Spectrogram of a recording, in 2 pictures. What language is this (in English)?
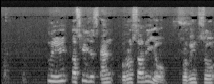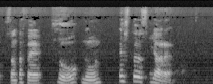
Esperanto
